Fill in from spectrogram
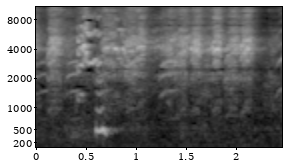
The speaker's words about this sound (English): What is that? Parrots? Like, well, yeah, we're not raised around parrots. Like, we're supposed to know that was parrots.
